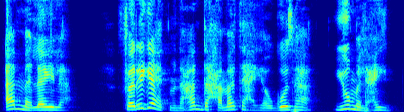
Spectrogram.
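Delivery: usual speaking voice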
